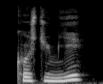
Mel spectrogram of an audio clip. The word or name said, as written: kostumier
